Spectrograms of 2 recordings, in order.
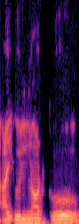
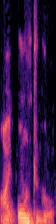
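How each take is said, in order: First: Will and not are said as two full words. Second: Will not is shortened into one contracted word. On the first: The speaker calls it wrong. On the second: The speaker calls it right.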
